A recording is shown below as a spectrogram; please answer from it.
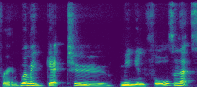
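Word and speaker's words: Minyon Falls: When we get to Minion Falls, and that's spelled Minyon, and go and have a look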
